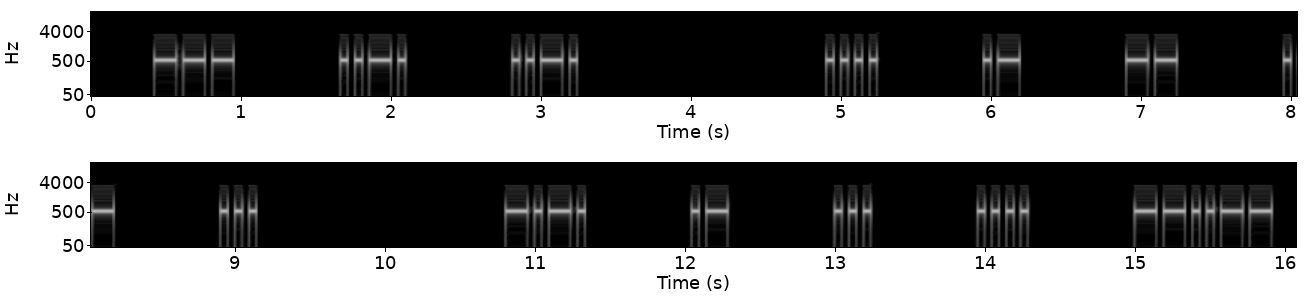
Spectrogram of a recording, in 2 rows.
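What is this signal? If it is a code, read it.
Morse code, heard as a keyed tone, about 25 wpm, spaced as for 10 wpm, 550 Hz. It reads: OFF HAMAS CASH,
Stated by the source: Morse code news headlines practice transmission.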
